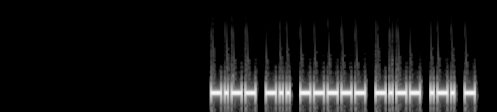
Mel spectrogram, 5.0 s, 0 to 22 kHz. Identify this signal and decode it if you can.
Morse code, heard as a keyed tone, about 36 wpm, 700 Hz. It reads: YD0YRT
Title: DXCC-100 Call Signs - 6 Characters - Repeated 2x - 35wpm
